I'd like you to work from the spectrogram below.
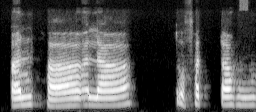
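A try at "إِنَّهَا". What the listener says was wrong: انہا، انہا، نون کے مخرج میں رہتے ہیں، ان نہیں ہے، ان نہیں ہے، ان ہا. آپ کی پیش بھی مجہول ہے، لا تو نہیں ہے، تو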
